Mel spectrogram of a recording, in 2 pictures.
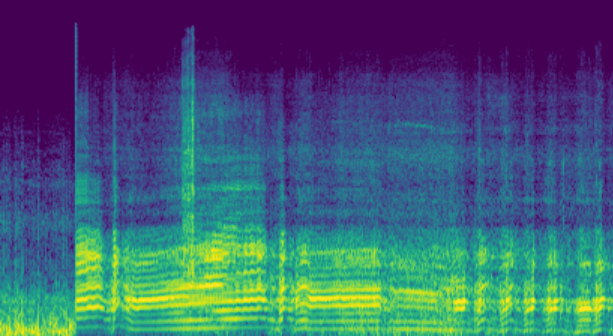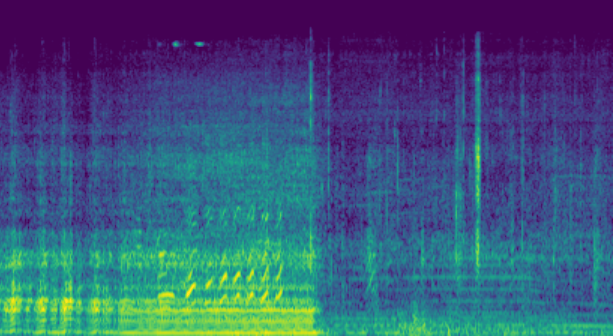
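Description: A motorcycle engine drones, its pitch shifting as it slows, then settles to a quieter idle.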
